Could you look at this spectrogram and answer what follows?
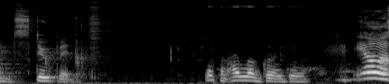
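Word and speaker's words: Grogu: stupid listen I love grer oh so that's how it's pronounced I thought it was like grogar I just I just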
